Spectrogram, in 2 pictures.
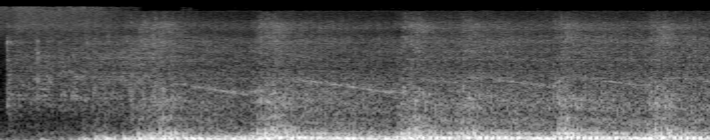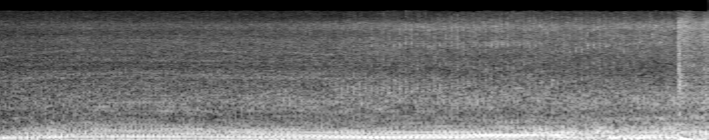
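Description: An engine turns over and catches, then revs up into a steady, loud rumbling idle with rising pitch, with no one talking.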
